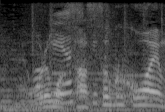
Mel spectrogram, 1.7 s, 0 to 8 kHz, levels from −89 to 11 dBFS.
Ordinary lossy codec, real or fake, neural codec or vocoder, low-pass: AAC, 48 kbps; real; none; 7.2 kHz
